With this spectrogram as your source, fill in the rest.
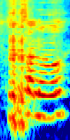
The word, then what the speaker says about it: Susanoo: Susanoo O. Susanoo, it's an extended O.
